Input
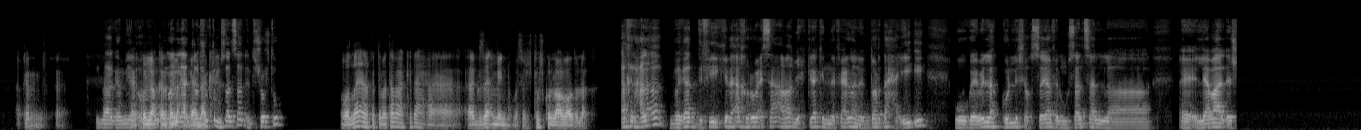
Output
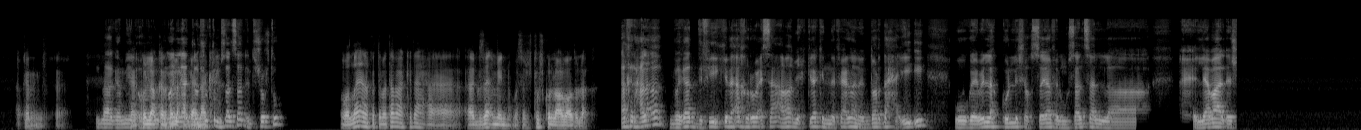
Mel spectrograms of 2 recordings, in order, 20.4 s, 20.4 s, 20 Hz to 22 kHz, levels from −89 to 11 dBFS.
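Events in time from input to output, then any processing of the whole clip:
17.04–17.91 s: high-pass 950 Hz 24 dB/octave

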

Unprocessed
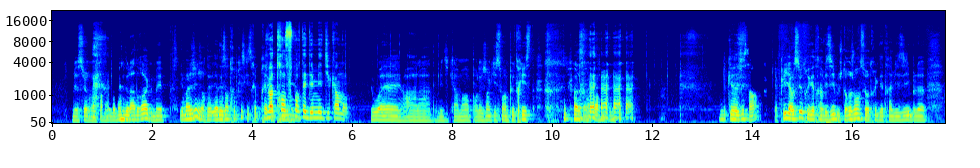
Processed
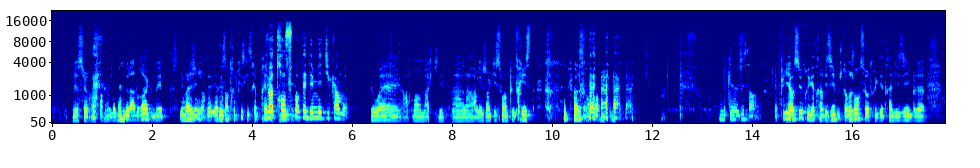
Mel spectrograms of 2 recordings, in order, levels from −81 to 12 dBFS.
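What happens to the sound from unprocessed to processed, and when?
7.10–8.47 s: reverse
9.11–9.60 s: transient shaper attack -6 dB, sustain +4 dB
11.32–14.69 s: compression 2.5:1, threshold -34 dBFS
whole clip: high-pass 140 Hz 24 dB/octave; reverb removal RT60 1.7 s; treble shelf 11 kHz -5.5 dB; trim -2 dB

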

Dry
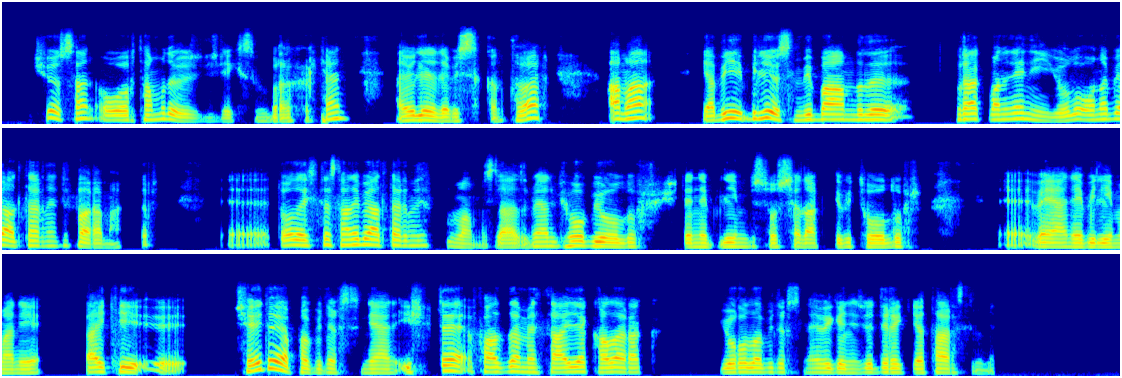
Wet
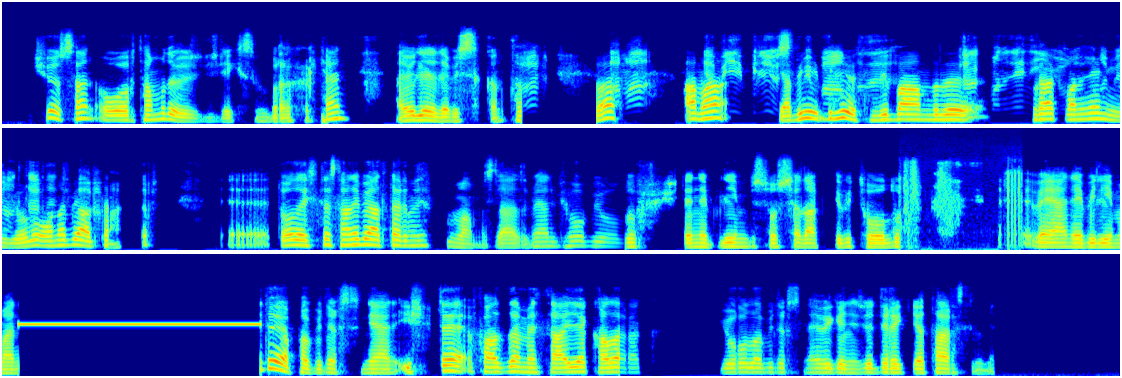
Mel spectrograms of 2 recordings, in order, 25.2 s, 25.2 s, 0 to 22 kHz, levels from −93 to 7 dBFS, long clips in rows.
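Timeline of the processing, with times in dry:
3.90–9.19 s: bands offset in time highs, lows 570 ms, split 1.8 kHz
11.44–13.07 s: fade out
15.12–16.05 s: spectrum-flattening compressor 10:1
16.90–18.72 s: bleep 2.06 kHz -22 dBFS
21.41–23.34 s: fade in, from -19 dB

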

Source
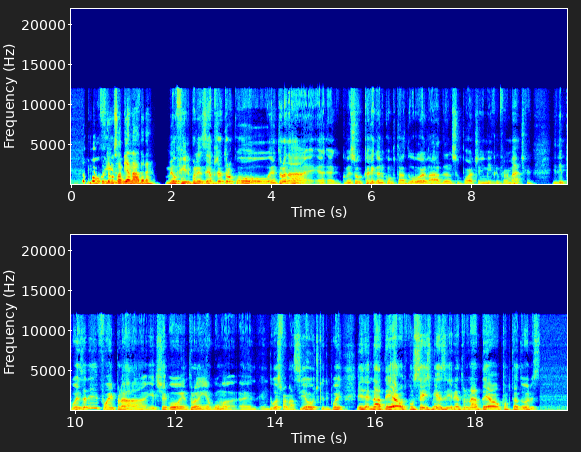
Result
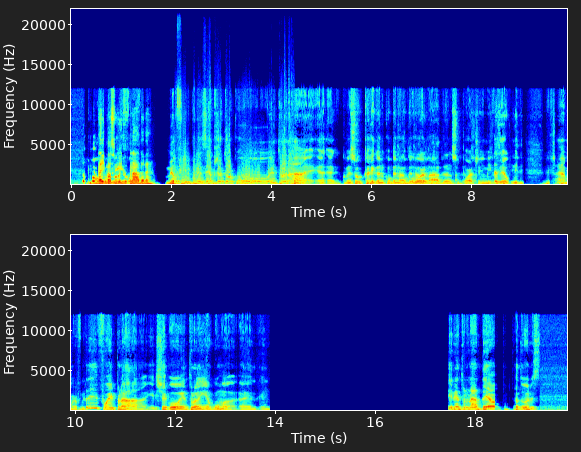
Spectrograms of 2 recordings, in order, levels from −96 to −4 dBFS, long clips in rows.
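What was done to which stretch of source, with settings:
0.54–1.17 s: reverse
2.05–4.46 s: valve stage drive 29 dB, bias 0.5
6.11–6.72 s: echo throw 320 ms, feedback 40%, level -2.5 dB
7.30–7.86 s: echo throw 370 ms, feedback 45%, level -15 dB
8.46–10.21 s: reverse
10.98–11.61 s: gate -31 dBFS, range -7 dB
13.89–17.46 s: mute
18.38–18.81 s: amplifier tone stack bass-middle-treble 10-0-1

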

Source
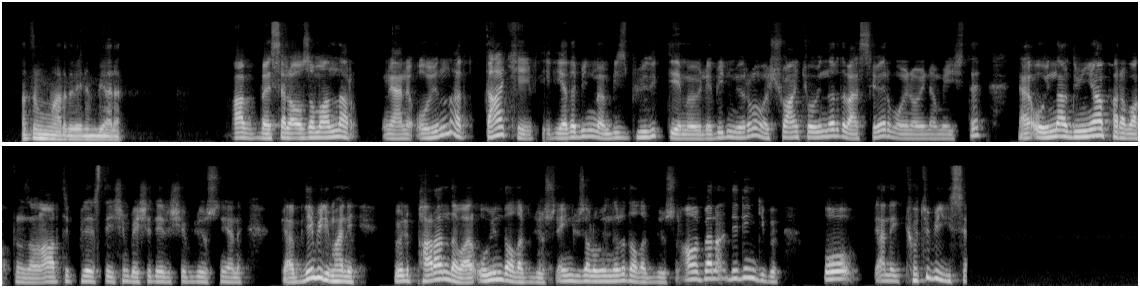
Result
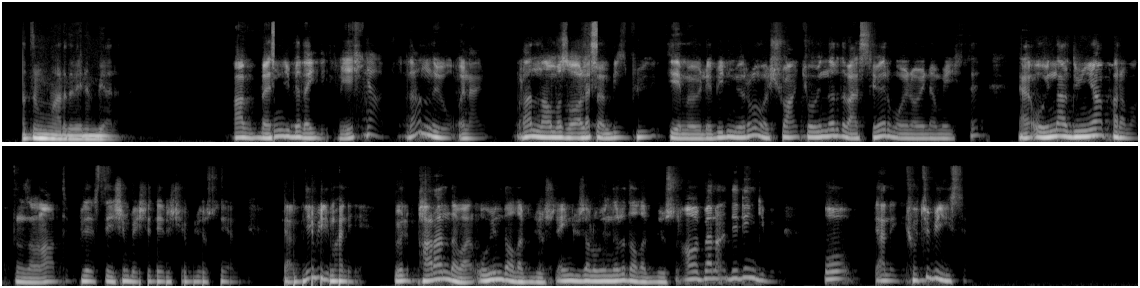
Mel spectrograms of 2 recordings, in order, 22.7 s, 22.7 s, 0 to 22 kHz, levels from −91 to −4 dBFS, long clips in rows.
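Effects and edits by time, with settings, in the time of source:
2.72–5.95 s: reverse
12.64–14.84 s: tremolo saw down 11 Hz, depth 95%
15.80–17.33 s: distance through air 170 m
whole clip: gate -45 dBFS, range -7 dB; FFT filter 150 Hz 0 dB, 270 Hz -19 dB, 770 Hz -28 dB, 3.4 kHz +7 dB; endings held to a fixed fall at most 180 dB/s; trim +1.5 dB

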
